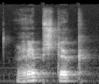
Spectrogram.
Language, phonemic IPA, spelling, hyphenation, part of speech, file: Dutch, /ˈrɪp.stʏk/, ribstuk, rib‧stuk, noun, Nl-ribstuk.ogg
- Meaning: entrecôte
